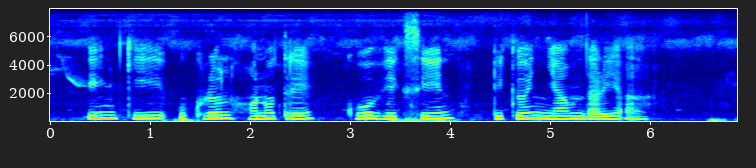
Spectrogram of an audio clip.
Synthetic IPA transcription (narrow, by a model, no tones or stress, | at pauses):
iɲkiukʰɾəlhɔnɔt̪ɾɛ | kɔbʱɛksin | ʈikəɲːamd̪aɽijaʔa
